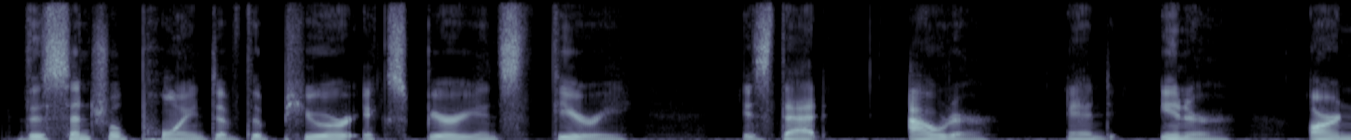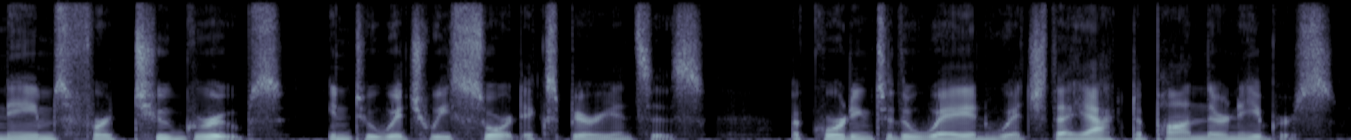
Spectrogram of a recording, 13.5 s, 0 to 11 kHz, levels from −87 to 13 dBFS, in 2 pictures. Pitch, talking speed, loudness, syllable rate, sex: 115 Hz, 150 wpm, -26 LUFS, 4.7 syllables/s, male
